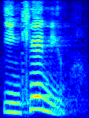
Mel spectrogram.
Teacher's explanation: ingenio precisamente su sílaba tónica se encuentra en esta penúltima posición porque la en ese caso la composición nio es una sola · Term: palabra grave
